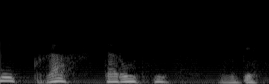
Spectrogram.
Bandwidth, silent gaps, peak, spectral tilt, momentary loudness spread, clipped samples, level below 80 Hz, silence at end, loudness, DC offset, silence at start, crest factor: 4.9 kHz; none; -20 dBFS; -11 dB/octave; 12 LU; under 0.1%; -56 dBFS; 0.05 s; -37 LUFS; under 0.1%; 0 s; 16 dB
